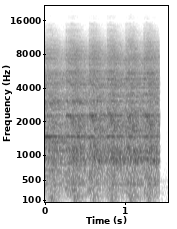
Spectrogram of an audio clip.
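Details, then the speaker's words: Abandoned Mitsubishi Evo 8 under restoration with a new crank sensor and temporary wiring: even starter cranking with steady compression beats, but it won't start. The ECU shows no cranking RPM; wiring and ECM grounds are being checked. "all right cranking RPM please give me something what come on dude why why why why it sounds healthy though"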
